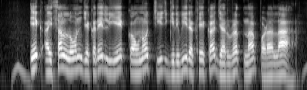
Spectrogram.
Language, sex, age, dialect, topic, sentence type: Bhojpuri, male, 31-35, Western, banking, statement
